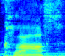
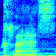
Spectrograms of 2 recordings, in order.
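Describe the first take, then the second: First: It is said in a non-American accent. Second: It is said in an American accent. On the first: "instead of" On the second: "if you go to the U S, you would say"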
